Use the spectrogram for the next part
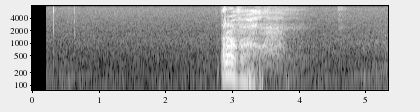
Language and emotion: Russian, sad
